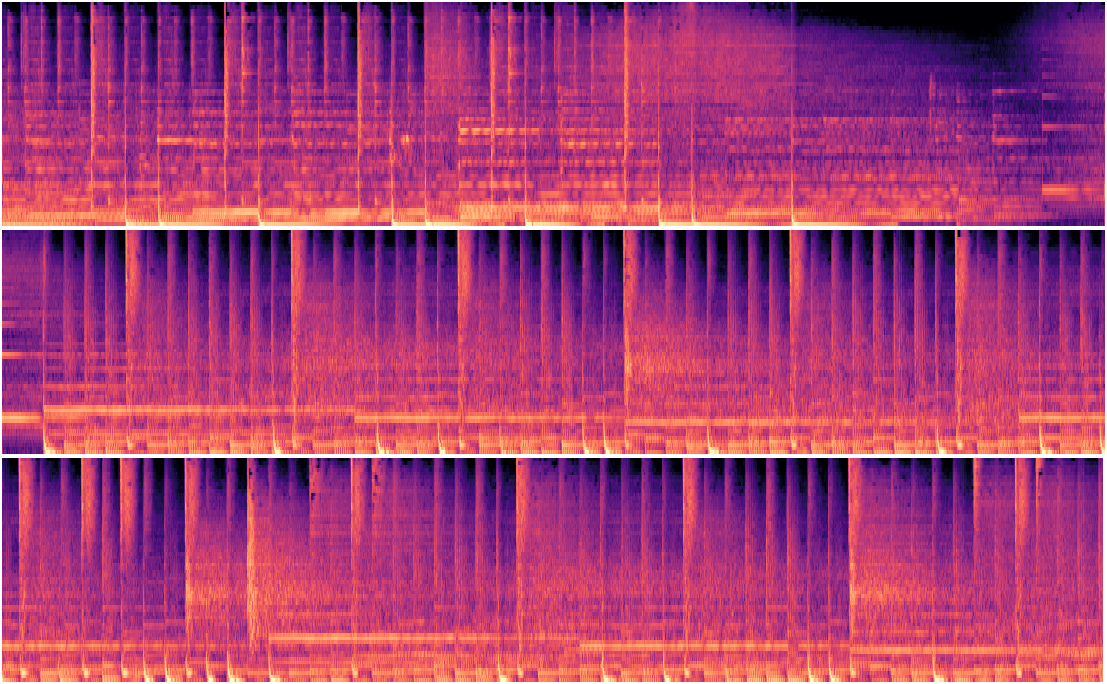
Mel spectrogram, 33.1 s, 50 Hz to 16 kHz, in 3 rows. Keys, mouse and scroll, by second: 0.4 click, 0.9 scroll down 1, 1.9-3.5 drag, 4.0-5.2 drag, 6.6 right click, 7.7 click, 8.6 right click, 9.7 click, 11.7 click, 12.9 click, 13.7 click, 14.2-15.3 typing, 15.7 scroll down 2, 16.3-16.6 scroll, 16.3-17.1 typing, 16.6 click, 20.8-22.4 scroll down 7, 22.4-23.0 scroll up 3, 23.4 scroll down 2, 23.9 scroll down 1, 24.3-25.4 scroll up 5, 25.8 scroll down 2, 26.2 alt+click, 26.6 alt+middle click, 26.9 scroll up 1, 27.1 alt+click, 27.6 middle click, 27.6 alt+scroll up 1, 27.9 alt+click, 28.3 alt+click, 28.9 shift+right click, 29.8 alt+click, 30.3 alt+click, 30.7 shift+right click, 31.5 alt+middle click, 31.8 scroll down 2, 32.2-33.0 alt+drag.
